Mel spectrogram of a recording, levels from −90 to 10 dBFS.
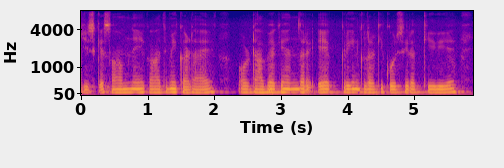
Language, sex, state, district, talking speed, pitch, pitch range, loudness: Hindi, male, Uttar Pradesh, Saharanpur, 185 wpm, 110 Hz, 110-115 Hz, -18 LUFS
